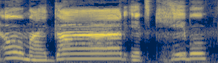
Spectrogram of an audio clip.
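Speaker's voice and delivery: slow, drawn-out mock amazement; hammed-up sarcastic surprise; sarcastic fake shock. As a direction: gasp it out like nobody saw it coming. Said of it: "it's such a shock. No, it's not".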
